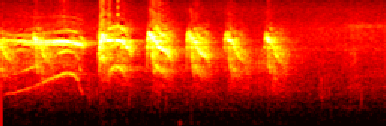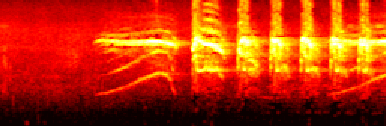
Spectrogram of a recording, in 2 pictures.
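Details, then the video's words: Blood pheasant (Ithaginis cruentus) singing and calling: two bouts of high, harsh, squealing notes, each starting with a rising whistle and then rapid sibilant bursts about three per second, with a quiet pause between. "Blood pheasant (Ithaginis cruentus) call and song"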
